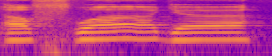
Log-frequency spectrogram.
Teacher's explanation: huruf fa dialirkan karena dia memiliki sifat rakhawah dan juga hams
